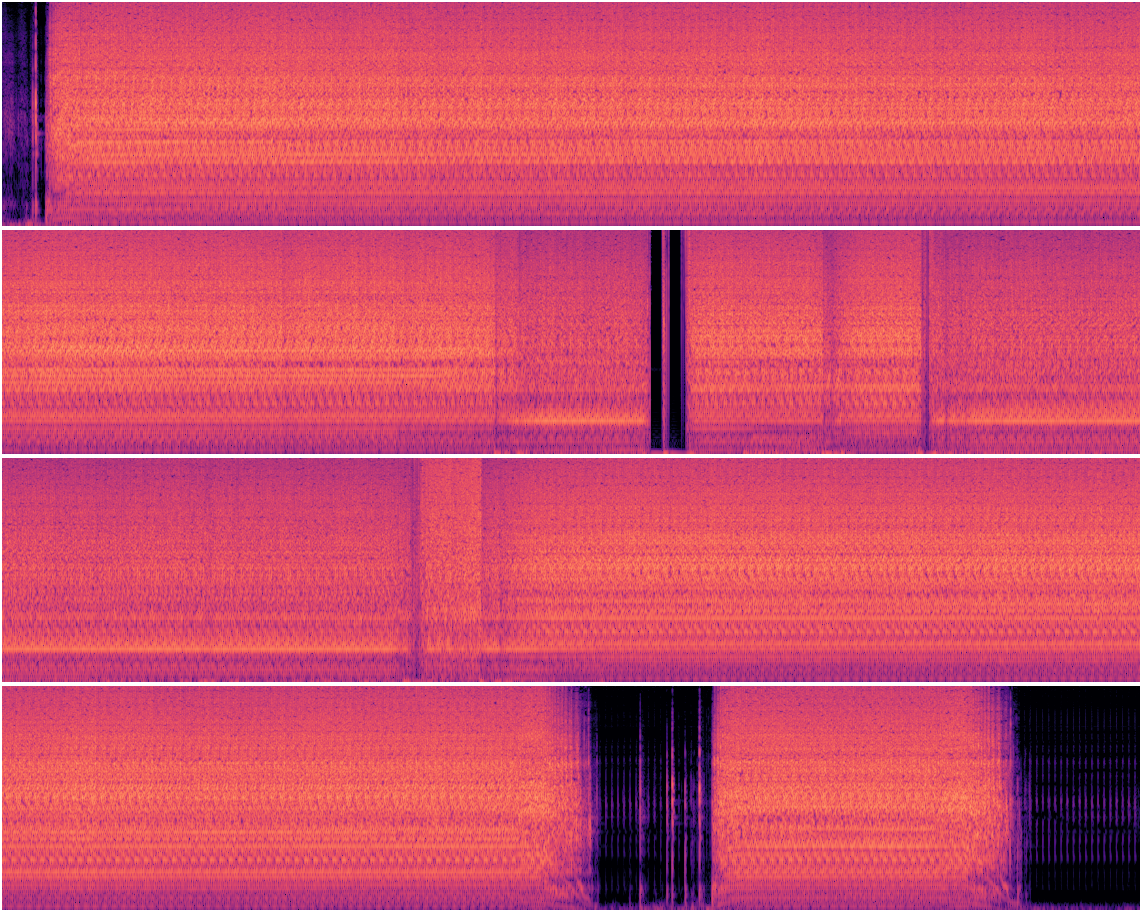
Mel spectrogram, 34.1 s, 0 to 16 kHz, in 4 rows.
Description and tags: CONTACT MIC BOILING SAUCE 01
Contact mic placed on a pot full of boiling tomato sauce.
contact, liquid, sauce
